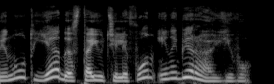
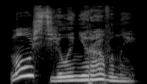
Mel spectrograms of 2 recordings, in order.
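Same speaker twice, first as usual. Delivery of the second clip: ordinary delivery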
